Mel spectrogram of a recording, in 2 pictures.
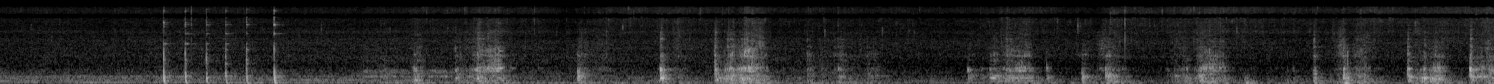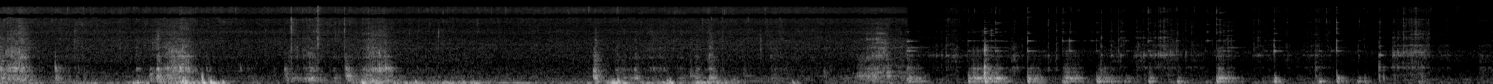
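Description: Small potatoes sizzling in a frying pan while they are stirred and tossed, with repeated short scraping strokes. Near the end, a clatter of potatoes sliding out of the pan onto a ceramic plate.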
